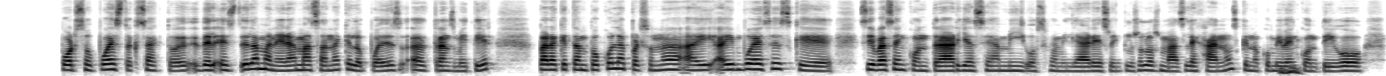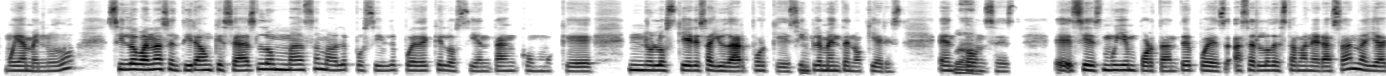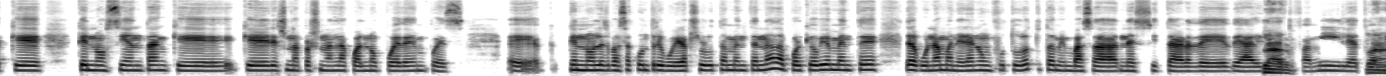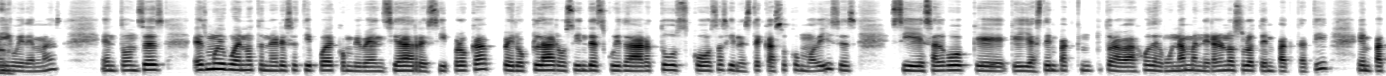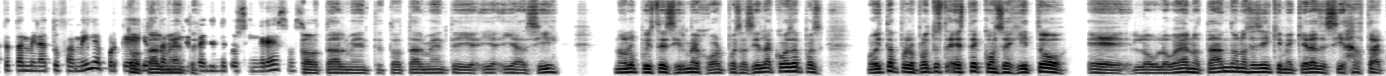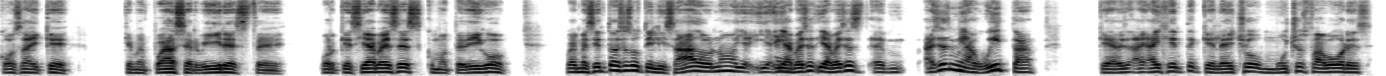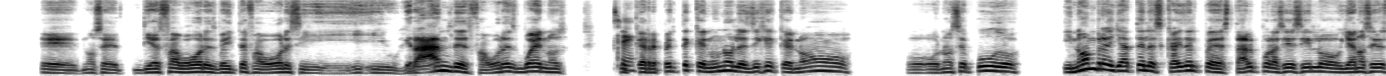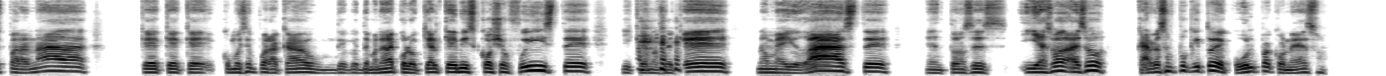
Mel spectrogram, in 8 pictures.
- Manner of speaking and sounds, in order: "veces" said as "vueces"; laugh
- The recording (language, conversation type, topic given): Spanish, advice, ¿En qué situaciones te cuesta decir "no" y poner límites personales?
